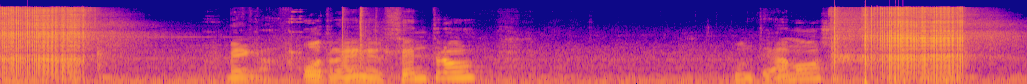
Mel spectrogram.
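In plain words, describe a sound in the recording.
An electric welding arc crackles and hisses loudly in short bursts.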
